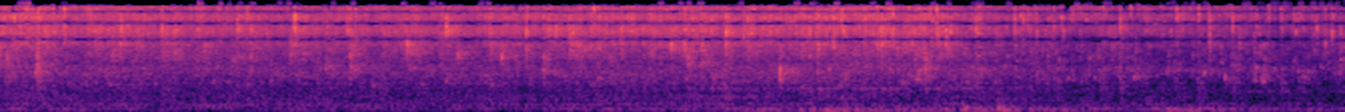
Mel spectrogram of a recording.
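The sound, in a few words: bath tap running water, purging air from the pipes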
